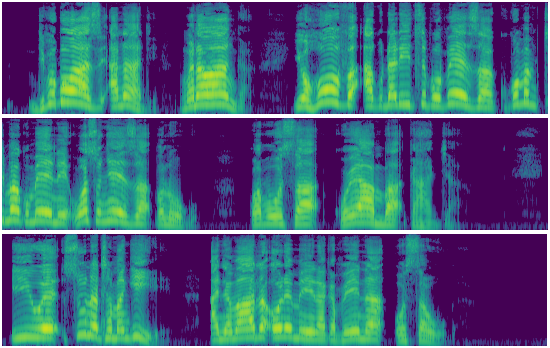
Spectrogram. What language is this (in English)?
Nyanja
